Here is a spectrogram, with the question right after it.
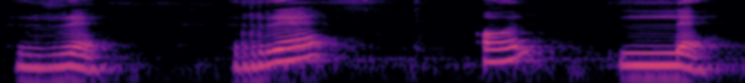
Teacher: रे और ले का जब हम उच्चारण करते हैं तो जो हमारी जीवा है वो दांतों की जड़ों को छूती है। तो इसलिए रे और ले इनका उच्चारण स्थान हम कहेंगे दंत मूल।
